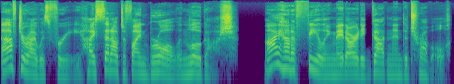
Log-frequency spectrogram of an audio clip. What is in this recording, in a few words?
Female Blood Elf; Valeera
